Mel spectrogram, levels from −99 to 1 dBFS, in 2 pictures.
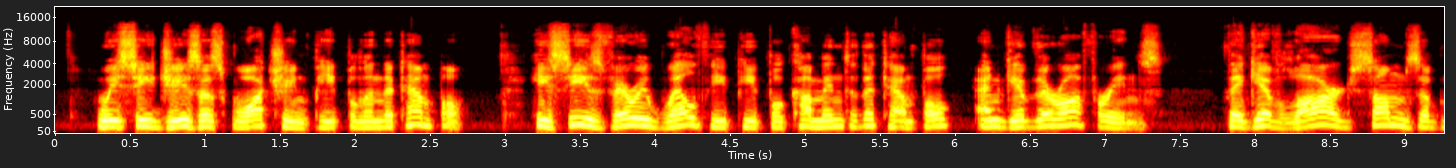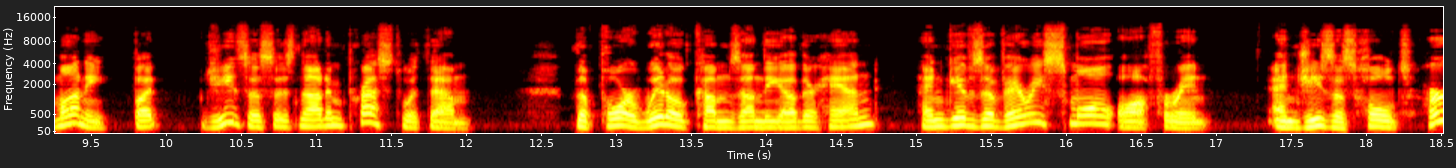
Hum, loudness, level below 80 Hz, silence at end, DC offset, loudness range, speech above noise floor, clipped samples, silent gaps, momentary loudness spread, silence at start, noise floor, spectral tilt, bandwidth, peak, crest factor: none; -18 LUFS; -64 dBFS; 0 s; under 0.1%; 3 LU; 36 dB; under 0.1%; none; 8 LU; 0.3 s; -53 dBFS; -5 dB/octave; 13 kHz; -4 dBFS; 14 dB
